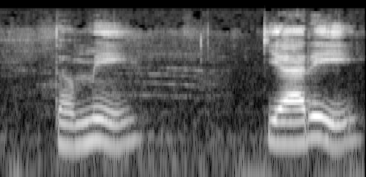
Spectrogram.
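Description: A domestic cat meowing twice: short calls about half a second long, each bending up and down in pitch, the first about half a second in and the second near the end.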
